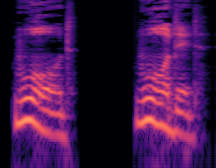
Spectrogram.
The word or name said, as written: ward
